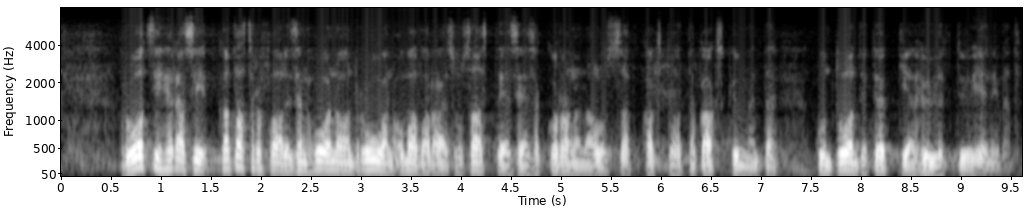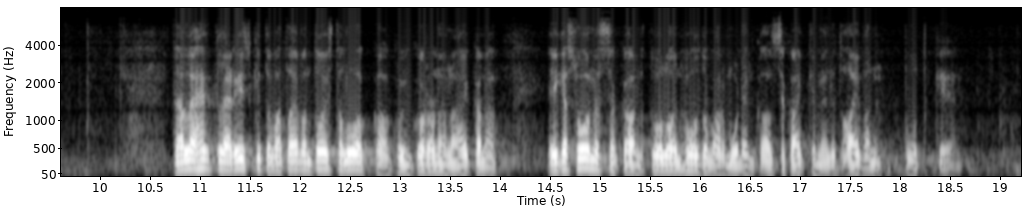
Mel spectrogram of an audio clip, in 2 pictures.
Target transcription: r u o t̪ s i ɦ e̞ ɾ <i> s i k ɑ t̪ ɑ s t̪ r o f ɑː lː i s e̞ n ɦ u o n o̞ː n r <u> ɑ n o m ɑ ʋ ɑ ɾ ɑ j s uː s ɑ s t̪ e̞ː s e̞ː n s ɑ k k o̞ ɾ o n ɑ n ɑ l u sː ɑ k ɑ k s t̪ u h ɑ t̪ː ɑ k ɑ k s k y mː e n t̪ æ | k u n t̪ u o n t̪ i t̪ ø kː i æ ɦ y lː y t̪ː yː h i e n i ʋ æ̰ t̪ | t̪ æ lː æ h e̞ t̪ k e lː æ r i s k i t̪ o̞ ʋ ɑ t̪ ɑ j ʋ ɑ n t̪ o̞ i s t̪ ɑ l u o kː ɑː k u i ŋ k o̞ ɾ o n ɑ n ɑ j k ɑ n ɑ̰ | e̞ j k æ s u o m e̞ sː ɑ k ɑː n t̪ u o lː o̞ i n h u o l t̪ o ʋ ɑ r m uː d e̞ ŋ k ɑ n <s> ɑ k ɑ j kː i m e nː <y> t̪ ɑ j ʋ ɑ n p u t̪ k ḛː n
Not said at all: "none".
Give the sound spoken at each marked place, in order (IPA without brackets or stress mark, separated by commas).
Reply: æ, uː, sː, y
